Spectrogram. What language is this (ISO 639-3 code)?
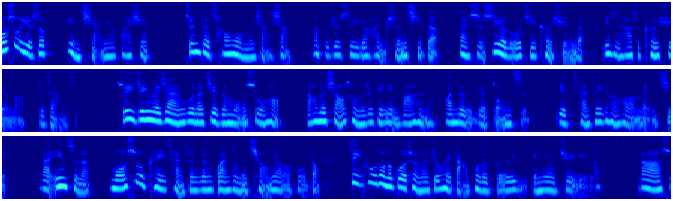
zho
